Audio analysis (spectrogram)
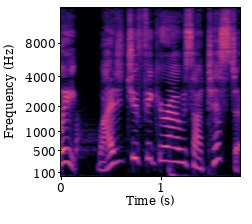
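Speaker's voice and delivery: acted-out taken-aback, surprised tone. Reenacting own reply to the teen boy: reenacting own taken-aback question. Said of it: "taken aback by Jacob's bluntness".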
